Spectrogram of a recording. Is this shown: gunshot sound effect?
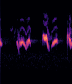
no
